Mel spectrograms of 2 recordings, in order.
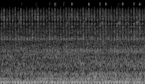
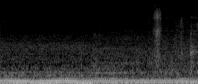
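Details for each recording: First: BMW 335i warm idle: steady, even idle with light ticking sewing-machine patter over a smooth low hum; runs normally, though the high-pressure fuel pump is failing and setting codes. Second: BMW petrol engine started after sitting a week and a half: a low, uneven rumble with a loping beat, idle rough at first. The owner suspects a failing high-pressure fuel pump, which is also hurting emissions; not confirmed.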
